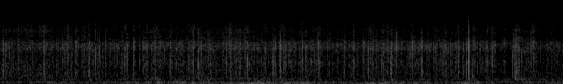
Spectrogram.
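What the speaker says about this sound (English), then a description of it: "As rain continues to come down, it's a pretty steady, consistent mist." Steady light rain, a fine misty drizzle, falls over an outdoor disc golf course, a soft continuous patter and hiss at low level with scattered tiny drop ticks.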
